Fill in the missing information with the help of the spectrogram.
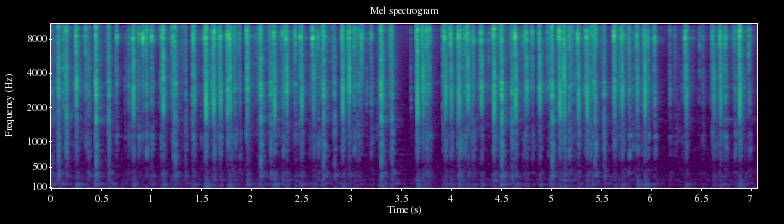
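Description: Both hands type continuously with their fingertips on a black Razer BlackWidow 2010 Edition mechanical keyboard with Cherry MX Blue switches and plastic keycaps. A rapid, uneven stream of bright, crisp clicks and clacks fills the clip, each keystroke dying out almost instantly, with only a brief pause near the middle over a faint low hum.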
